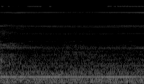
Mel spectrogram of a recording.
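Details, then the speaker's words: 20 hp AC installation after leak test and charging: the outdoor condenser runs with a steady, even fan whir and mid-pitched hum, no knocks. It sits in a small light well, fan set for high static, 8.8 suction and 18.5 bar. Normal running. "Hey guys, last update for today. You can hear the condenser running behind me. Got it operational."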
